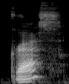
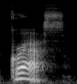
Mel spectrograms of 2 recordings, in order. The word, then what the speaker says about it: grass: The word is neither pronounced grass nor gross, but grass.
